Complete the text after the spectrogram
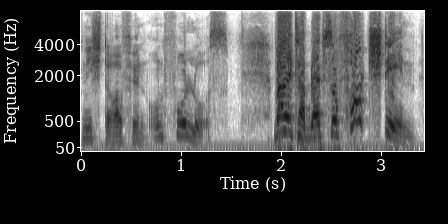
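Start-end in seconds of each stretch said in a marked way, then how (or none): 1.9-3.4 high, loud urgent scream; shouting. A narrator's reading. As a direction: shout a sharp command at your husband. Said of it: "schrie Elfriede".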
